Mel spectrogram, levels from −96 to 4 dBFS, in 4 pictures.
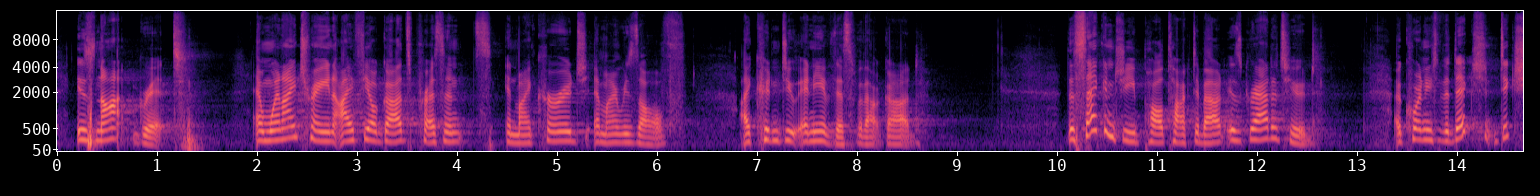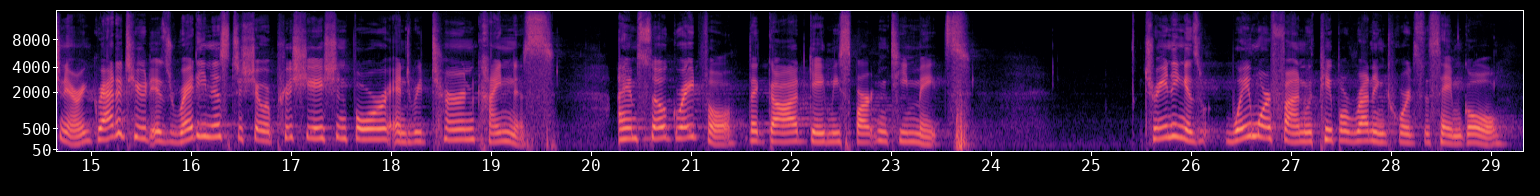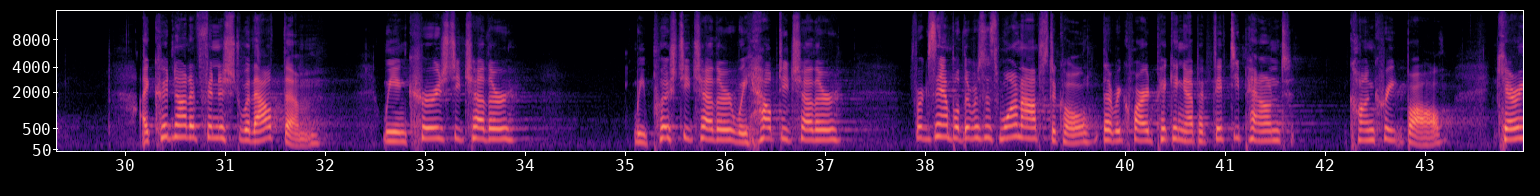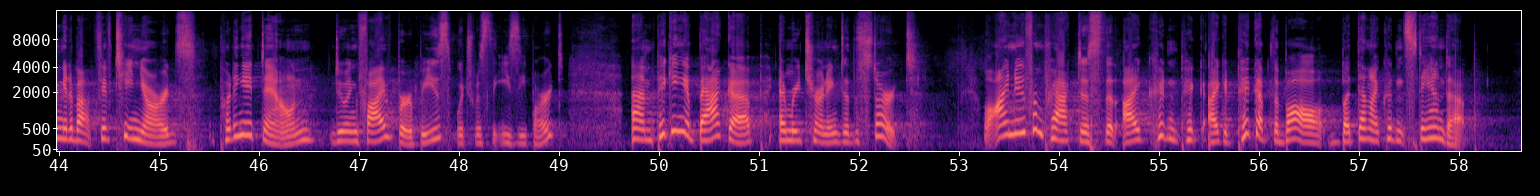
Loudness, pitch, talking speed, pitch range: -27 LUFS, 225 Hz, 155 wpm, 195-260 Hz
